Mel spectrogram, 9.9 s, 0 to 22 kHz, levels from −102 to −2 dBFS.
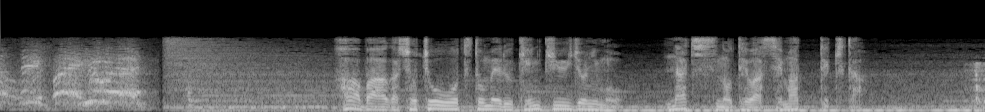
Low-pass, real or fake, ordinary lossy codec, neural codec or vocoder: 5.4 kHz; real; Opus, 64 kbps; none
